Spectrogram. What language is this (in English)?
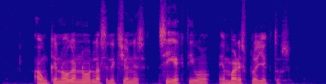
Spanish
